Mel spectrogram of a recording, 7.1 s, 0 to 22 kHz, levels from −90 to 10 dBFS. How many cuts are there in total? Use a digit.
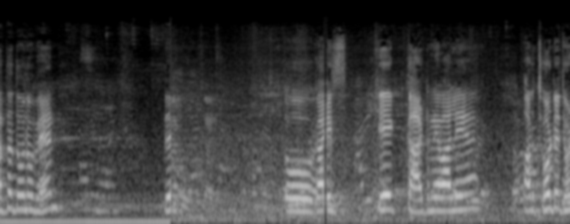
1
